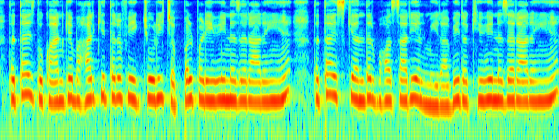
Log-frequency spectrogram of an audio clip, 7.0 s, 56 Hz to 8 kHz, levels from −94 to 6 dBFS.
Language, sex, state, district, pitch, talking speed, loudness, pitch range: Hindi, female, Uttar Pradesh, Lalitpur, 230 Hz, 250 wpm, -14 LUFS, 225-245 Hz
